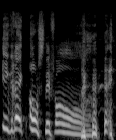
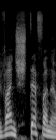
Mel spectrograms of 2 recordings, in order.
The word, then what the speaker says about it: Weihenstephaner: Alors en français, ça fait Y en Stéphane. Y en Stéphane. D'accord? Non, c'est Weinstefaner.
